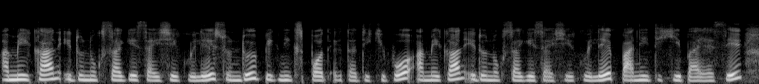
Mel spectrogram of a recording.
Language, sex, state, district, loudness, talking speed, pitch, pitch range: Nagamese, female, Nagaland, Dimapur, -17 LUFS, 180 wpm, 200 Hz, 190-215 Hz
